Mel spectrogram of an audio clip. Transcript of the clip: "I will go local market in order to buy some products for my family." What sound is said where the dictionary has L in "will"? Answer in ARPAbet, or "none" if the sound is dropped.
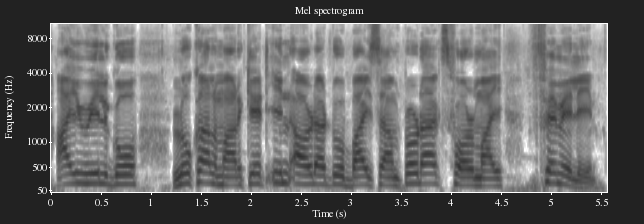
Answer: L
